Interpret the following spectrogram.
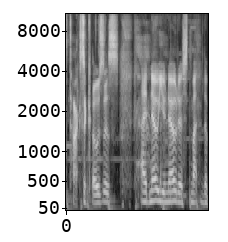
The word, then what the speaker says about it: toxicosis: Toxicosis sounds like they added an extra syllable to make it worse. You know, it's not toxosis, it's toxicosis.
